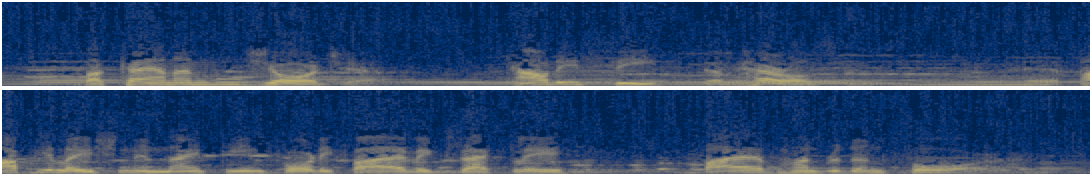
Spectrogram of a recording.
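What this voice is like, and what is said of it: Southern American accent. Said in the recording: “Pardon my southern accent.”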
